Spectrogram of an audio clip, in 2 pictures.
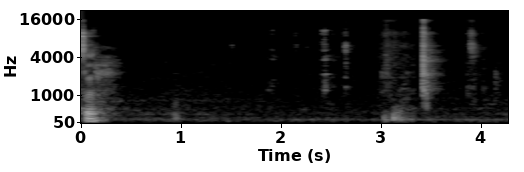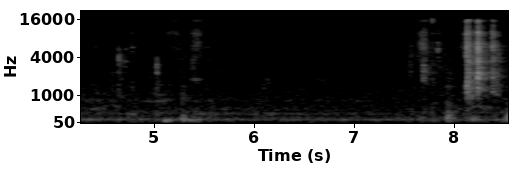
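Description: A small plastic model carriage clicks and rattles softly as it is handled.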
